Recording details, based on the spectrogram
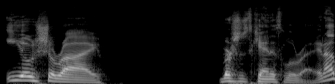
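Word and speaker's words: Io Shirai: you shitty wrong is it's not leo you know I'm I said it right calm the down I is yo sure I versus Candace Laura and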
